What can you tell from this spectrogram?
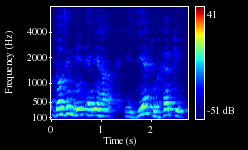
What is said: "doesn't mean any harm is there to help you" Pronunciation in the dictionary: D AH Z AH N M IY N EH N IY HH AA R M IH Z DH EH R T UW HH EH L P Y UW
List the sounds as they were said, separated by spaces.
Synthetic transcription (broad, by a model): D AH Z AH N M IY N EH N IY HH AA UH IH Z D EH T UW HH EH L P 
